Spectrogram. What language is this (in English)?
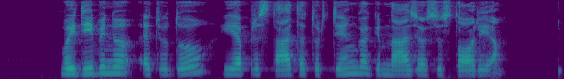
Lithuanian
